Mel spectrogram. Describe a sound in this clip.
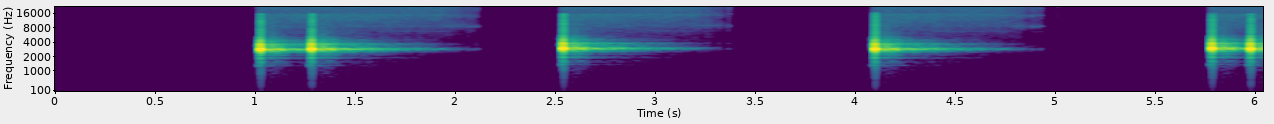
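A short, bright menu chime rings out several times, each ring fading quickly.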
